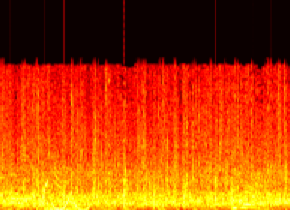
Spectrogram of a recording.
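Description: Studio audience applauding, with a brief shout or laugh about half a second in, over background music.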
